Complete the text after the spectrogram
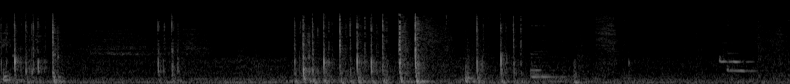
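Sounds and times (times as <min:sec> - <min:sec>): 
typing on a laptop keyboard at a desk: 0:00.0 - 0:00.7, 0:01.6 - 0:01.9, 0:02.9 - 0:05.3.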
